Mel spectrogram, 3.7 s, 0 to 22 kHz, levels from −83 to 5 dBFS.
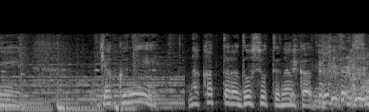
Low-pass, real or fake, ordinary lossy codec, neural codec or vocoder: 7.2 kHz; real; none; none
